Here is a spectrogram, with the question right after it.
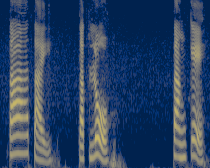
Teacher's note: Ang letrang T naman ay walang tunog na isinasaad sa paraan ng pasara at sa punto ng pangngipin.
